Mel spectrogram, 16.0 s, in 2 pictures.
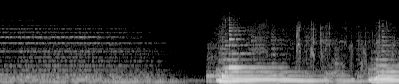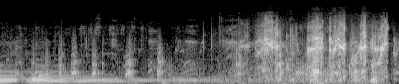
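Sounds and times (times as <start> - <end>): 
pigs grunting: 5.4 - 15.9.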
